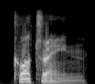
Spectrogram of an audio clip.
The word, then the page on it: quatrain: British English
